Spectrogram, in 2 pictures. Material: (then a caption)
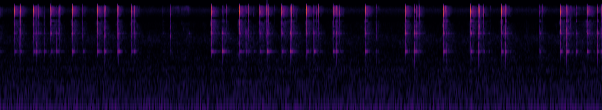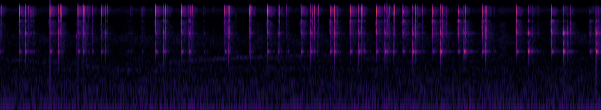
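Glass. Long acrylic nails tap rapidly on a hand-sized, hollow red textured glass candle jar with a lit candle inside. The taps give quick, bright clinking ticks with almost no ring, over a steady low background hum.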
